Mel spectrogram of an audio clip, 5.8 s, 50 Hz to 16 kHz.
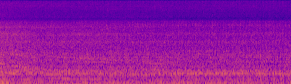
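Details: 2002 Lexus IS300 manual at idle: faint constant whine over a steady engine note. Persisted after timing belt, water pump, front main seal, cam seals and VVT-i gear were replaced; alternator replaced about two years earlier; owner suspects oil pump or alternator.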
